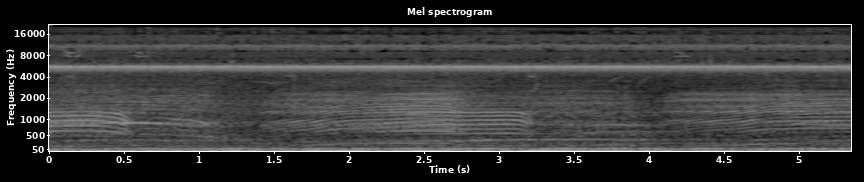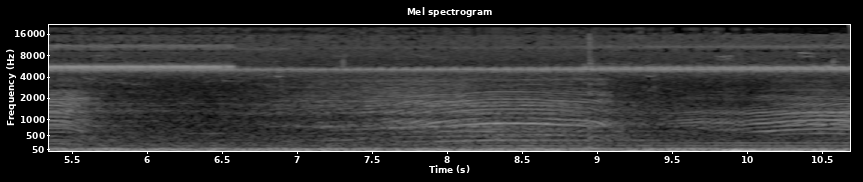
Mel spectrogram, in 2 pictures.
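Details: Several cows mooing at night give long, drawn-out, overlapping moos, some rising and falling in a mournful tone.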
